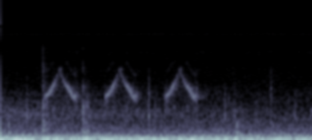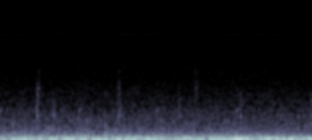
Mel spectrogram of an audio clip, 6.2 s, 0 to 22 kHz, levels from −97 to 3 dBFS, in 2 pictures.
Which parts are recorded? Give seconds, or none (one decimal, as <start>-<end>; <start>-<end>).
0.0-6.2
